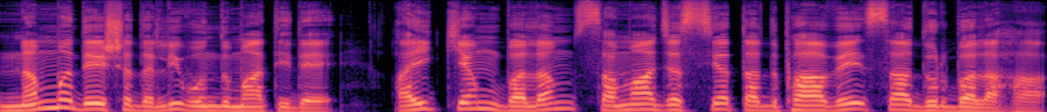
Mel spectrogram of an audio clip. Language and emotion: Kannada, neutral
